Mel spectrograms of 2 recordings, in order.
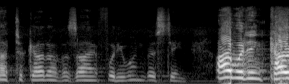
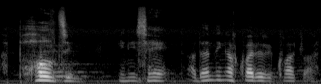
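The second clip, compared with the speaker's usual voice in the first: whisper; 5 semitones lower, 10 dB quieter, faster than usual. Acted. Preacher drops to whisper.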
